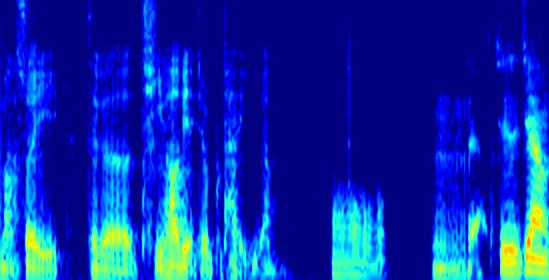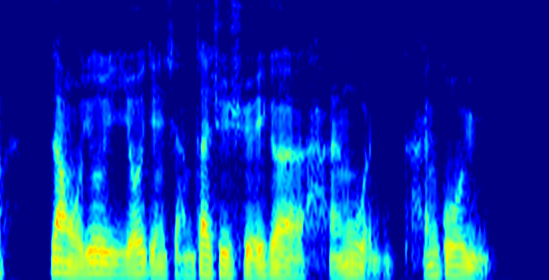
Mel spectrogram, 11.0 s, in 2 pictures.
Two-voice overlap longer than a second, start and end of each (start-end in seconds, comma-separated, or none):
none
